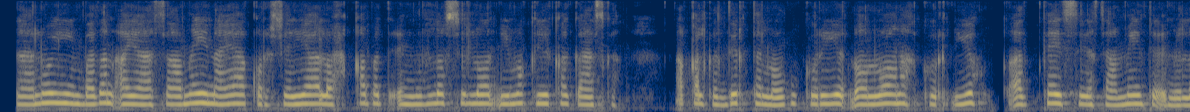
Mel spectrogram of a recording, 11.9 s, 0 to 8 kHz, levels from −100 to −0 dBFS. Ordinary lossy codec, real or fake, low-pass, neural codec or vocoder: none; fake; none; codec, 16 kHz, 4.8 kbps, FACodec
